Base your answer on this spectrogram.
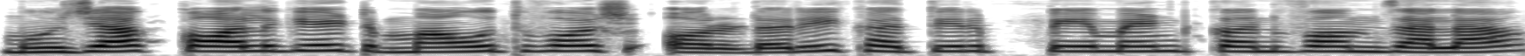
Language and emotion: Goan Konkani, neutral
